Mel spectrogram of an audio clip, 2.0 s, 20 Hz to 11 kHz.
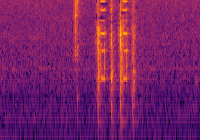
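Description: Push buttons on a SkyRC MC3000 battery charger clicking as they are pressed to scroll through a menu: a quick cluster of four or five short clicks about a second in.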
